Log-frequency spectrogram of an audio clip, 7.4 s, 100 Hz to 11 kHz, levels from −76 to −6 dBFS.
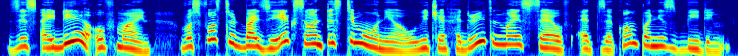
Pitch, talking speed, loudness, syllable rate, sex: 225 Hz, 155 wpm, -18 LUFS, 4.7 syllables/s, female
